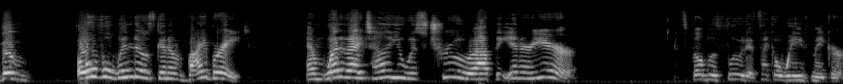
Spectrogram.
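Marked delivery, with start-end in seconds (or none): 0.0-2.5 worked-up, eager, excited shouting. Explaining the inner ear to a listener, yelling. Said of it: "When I'm yelling at you like this".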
